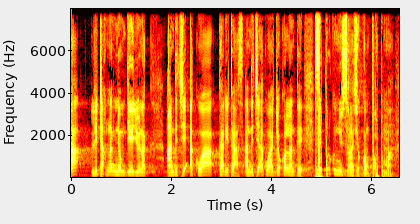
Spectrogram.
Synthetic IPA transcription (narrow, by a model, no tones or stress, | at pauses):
a | litɐxnɐk̚ɲɔmd͡ʒeːd͡ʒunɐk̚ | ʔandit͡ʃiʔakwakaɾita̰sa̰ndit͡ʃiakwaɟɔkːɔlantɛsepuɾkoɲusaŋat͡ʃikɔ̰mpɔ̰ɾtuma̰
